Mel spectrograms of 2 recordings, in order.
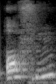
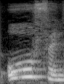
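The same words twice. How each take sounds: First: "offen" with a short open o. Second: "offen" said as Ofen, long closed o. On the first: Teacher naming the word for open, short o in "offen". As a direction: clip the first vowel of "offen". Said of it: "c'est ouvert". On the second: Teacher naming the oven, long o as in "Ofen". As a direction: hold the first vowel of "offen". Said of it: "c'est le four". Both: Shown as a demonstration.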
